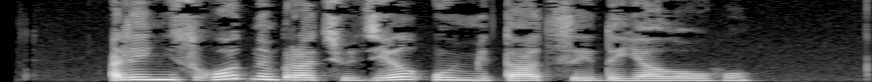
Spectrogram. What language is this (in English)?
Belarusian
